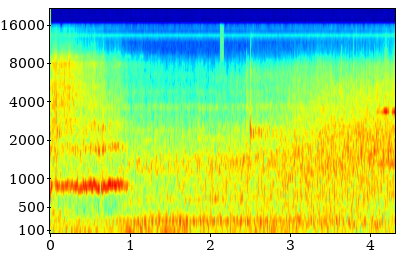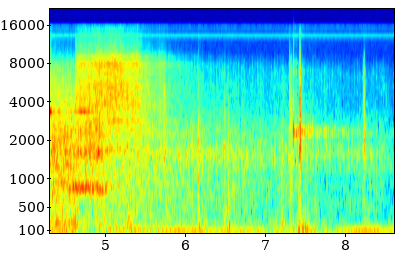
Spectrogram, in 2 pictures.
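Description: A car drives up and brakes hard, its tyres skidding, the noise loud for about five seconds and then falling away. A few sharp clicks follow near the end.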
